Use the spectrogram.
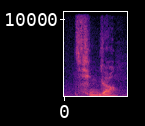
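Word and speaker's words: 清章: 我想起来了，小龙在我们族语里的发音是 “ 清章 ”。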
